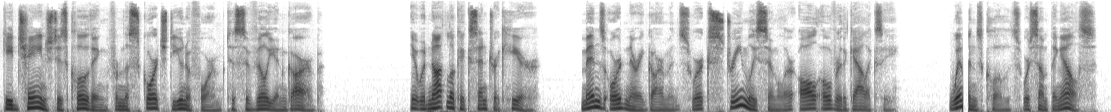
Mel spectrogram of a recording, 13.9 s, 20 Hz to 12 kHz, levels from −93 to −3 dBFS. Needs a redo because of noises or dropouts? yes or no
yes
